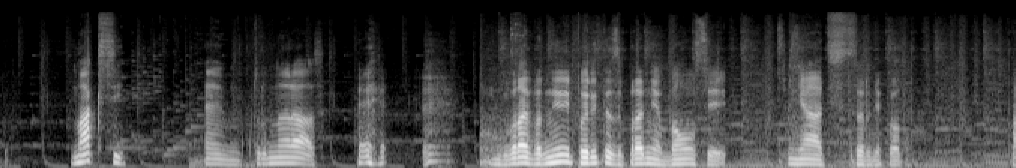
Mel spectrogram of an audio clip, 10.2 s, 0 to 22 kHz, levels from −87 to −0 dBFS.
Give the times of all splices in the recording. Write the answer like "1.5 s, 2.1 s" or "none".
4.8 s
